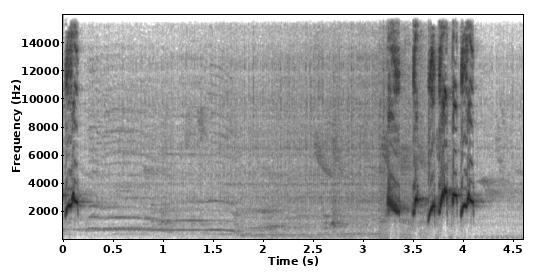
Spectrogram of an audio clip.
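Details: Red-whiskered bulbul song of the doubled kind played for young birds to imitate: one sharp whistled note, a long gap filled by a faint drawn-out tone, then a brief fast burst of about six bright whistled chirps.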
